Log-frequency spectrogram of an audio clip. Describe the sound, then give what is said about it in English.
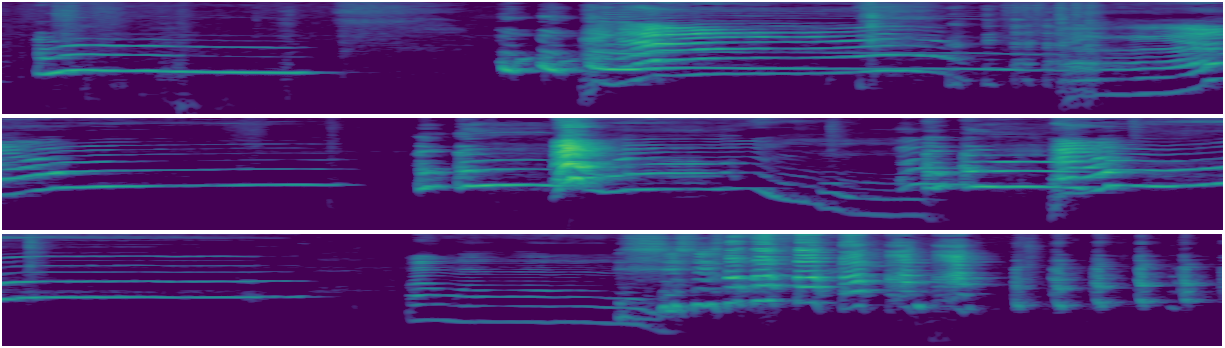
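A dog howls in a series of long, wavering, pitch-sliding calls with short pauses between them, fairly loud, ending in a higher, more broken yowl. “He did the little howl.”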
